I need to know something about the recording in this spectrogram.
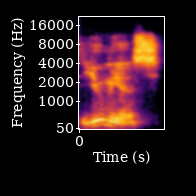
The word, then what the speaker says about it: Umeus: How do you pronounce that? It's Umeus, but I did get it right. But it stands for you, me, us.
